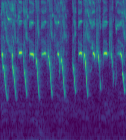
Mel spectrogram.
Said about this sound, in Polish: Ptaszki na wodę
